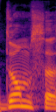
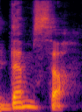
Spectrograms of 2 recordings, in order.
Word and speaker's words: DMS: bossé avec DMS oui DMS miniature c'est damsa c'est ça euh non c'est damsa ah damsa oui c'est ça je je le prononce mal ouais DMS miniature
